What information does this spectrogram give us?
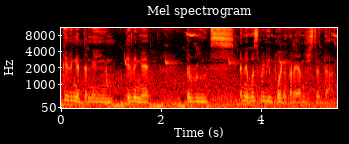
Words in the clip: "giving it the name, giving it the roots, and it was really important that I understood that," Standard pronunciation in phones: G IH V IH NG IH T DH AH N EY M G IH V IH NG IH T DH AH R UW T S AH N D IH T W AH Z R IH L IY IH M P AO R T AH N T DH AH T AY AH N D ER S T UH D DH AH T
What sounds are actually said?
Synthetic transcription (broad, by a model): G IH V IH NG IH T DH AH N EY M G IH V IH NG IH T DH AH R UW T S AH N IH T W AH Z R IH L IY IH M P AO R T N DH AH T AY AH N D ER S T UH D DH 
